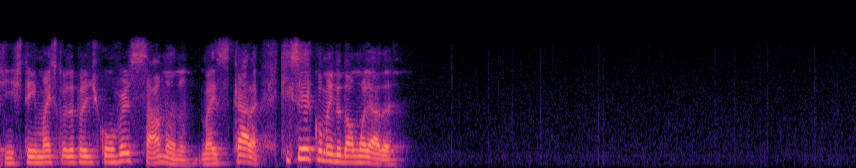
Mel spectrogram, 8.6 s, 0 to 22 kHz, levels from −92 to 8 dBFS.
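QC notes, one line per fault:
No faults to note.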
